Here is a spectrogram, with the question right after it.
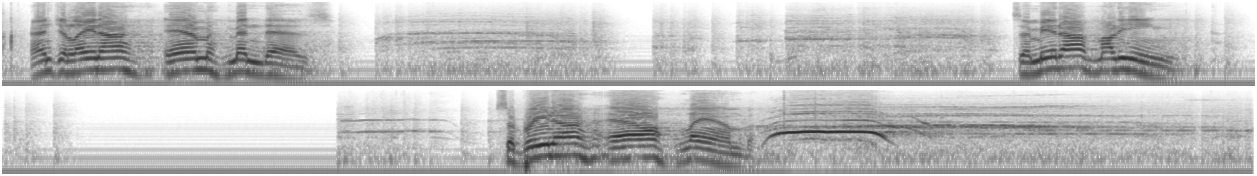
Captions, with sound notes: Angelina M Mendez. (audience cheering) Samira Marene. Sabrina L Lamb. (audience cheering)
